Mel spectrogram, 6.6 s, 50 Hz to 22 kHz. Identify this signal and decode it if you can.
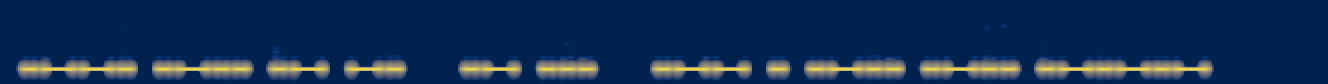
Morse code, heard as a keyed tone, about 25 wpm, 700 Hz. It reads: PLAN AS WELL.
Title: Sentences from Top 1000 Words - Review Part 2 - 25wpm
